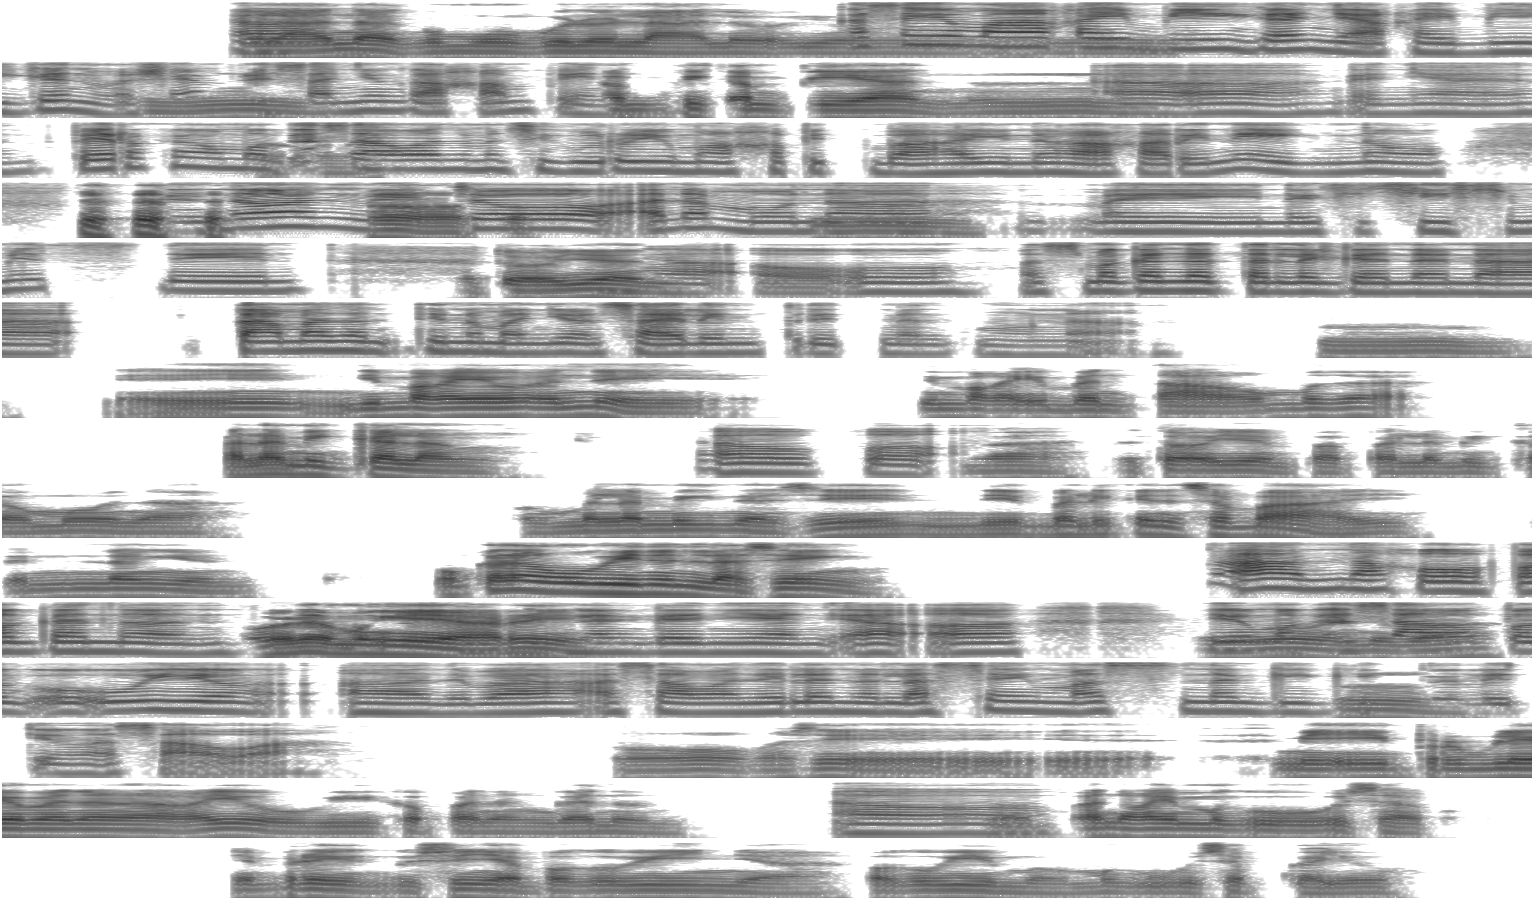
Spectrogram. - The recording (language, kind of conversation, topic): Filipino, unstructured, Ano ang papel ng komunikasyon sa pag-aayos ng sama ng loob?
- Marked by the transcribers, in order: tapping; "kakampihan" said as "kakampin"; other background noise; chuckle; unintelligible speech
